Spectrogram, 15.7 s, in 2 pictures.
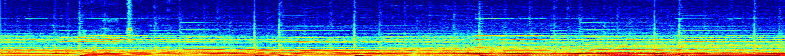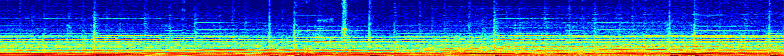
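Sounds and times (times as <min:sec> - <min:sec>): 
inspiring cinematic ambient guitars: 0:00.0 - 0:15.6.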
